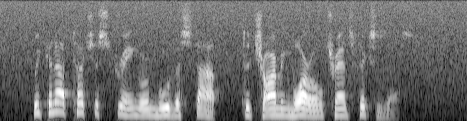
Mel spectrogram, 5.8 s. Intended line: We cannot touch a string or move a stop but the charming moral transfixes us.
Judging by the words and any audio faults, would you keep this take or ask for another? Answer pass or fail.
fail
